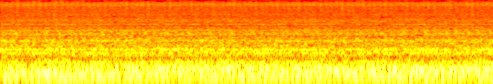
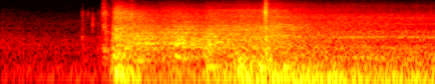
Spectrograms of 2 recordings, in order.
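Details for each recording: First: Cheap auction-bought Ford Ka with a known blown exhaust, first start-up at idle: raspy exhaust puffing with a faint whine on top; exhaust leak with belt whine. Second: Cheap auction Ford KA that had a management light and no power, started with no faults showing: brief crank, catches at once and settles into a smooth, even idle with no rattle; engine starts healthy and takes a rev.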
